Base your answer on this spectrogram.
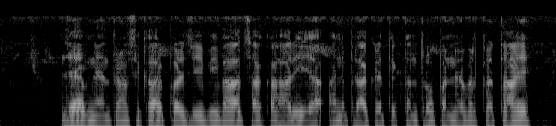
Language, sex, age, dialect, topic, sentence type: Hindi, male, 18-24, Awadhi Bundeli, agriculture, statement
